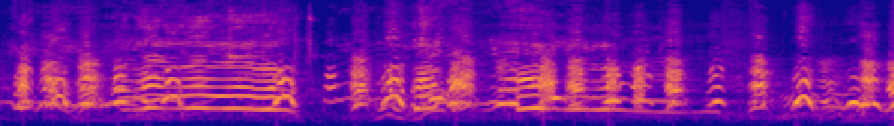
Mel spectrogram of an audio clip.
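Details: A group of Siberian Huskies vocalizing at once, opening with a long level howl, then a burst of choppy yips and whines, and a slowly falling drawn-out note near the end.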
